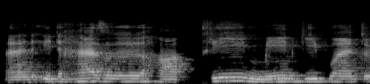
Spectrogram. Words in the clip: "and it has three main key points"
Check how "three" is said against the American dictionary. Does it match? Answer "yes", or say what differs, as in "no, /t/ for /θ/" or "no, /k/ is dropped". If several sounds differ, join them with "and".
no, /t/ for /θ/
